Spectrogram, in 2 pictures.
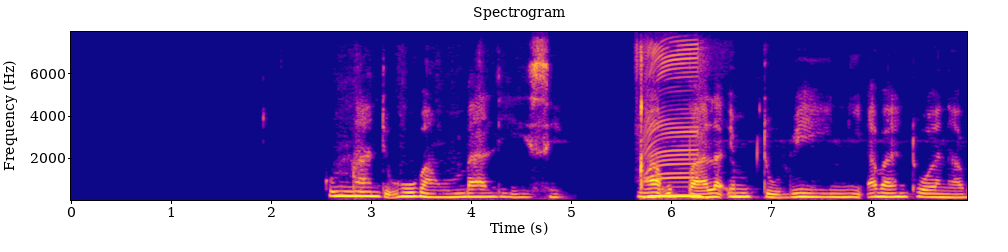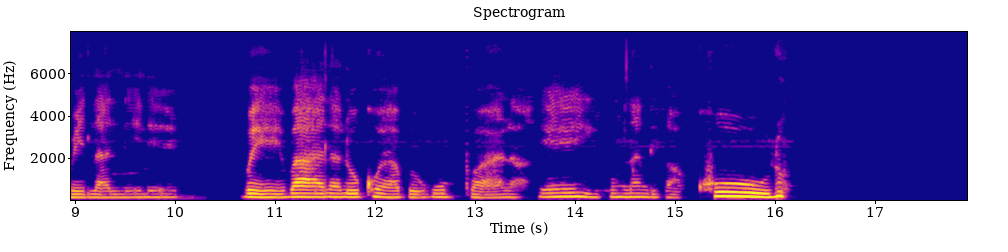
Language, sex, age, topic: North Ndebele, female, 36-49, education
